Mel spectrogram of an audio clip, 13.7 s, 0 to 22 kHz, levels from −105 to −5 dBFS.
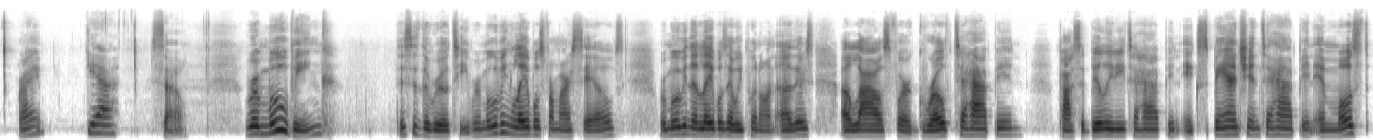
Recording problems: thin; somewhat; fading below 300 Hz

